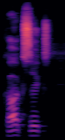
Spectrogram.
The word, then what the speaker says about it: coccyx: For example, the human coccyx, pronounced coccyx, called the tailbone, is supposed to be left over from when man was an ape and swung from trees.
